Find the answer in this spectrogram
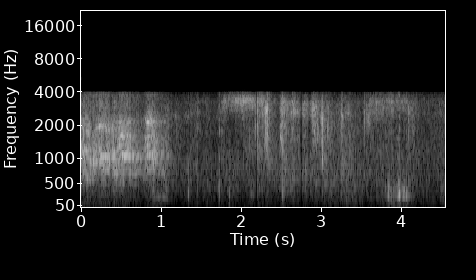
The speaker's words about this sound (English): I know it sounds probably funny because I'm actually walking my dog, and you'll hear more dogs in the background. I'm sorry. I'm surrounded by dogs all over the place.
